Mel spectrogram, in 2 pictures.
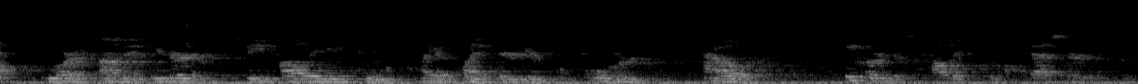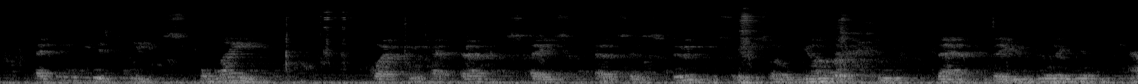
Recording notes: Thanks to everyone that came out to the event. In a live setting in front of people.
